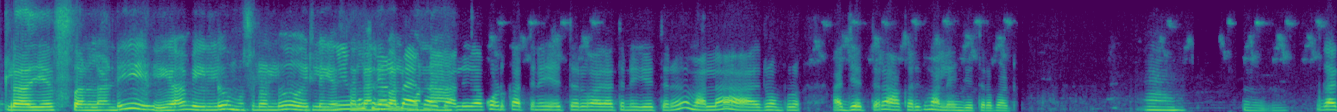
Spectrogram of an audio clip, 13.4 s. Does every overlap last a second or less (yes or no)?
yes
